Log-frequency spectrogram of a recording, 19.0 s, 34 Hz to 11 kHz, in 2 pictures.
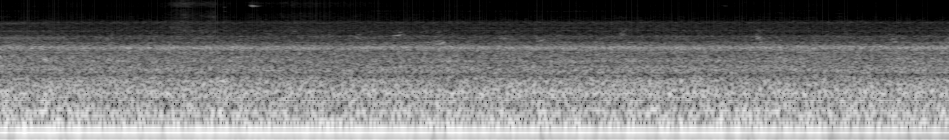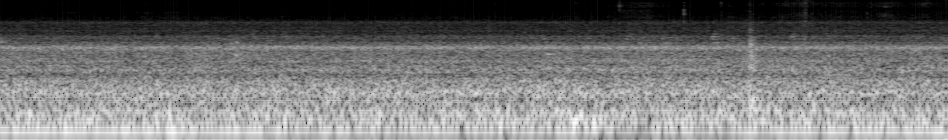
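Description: Steady rumbling running noise inside a Tohoku Shinkansen E2-series car as the train draws to a stop at a station platform, easing off slightly after the middle.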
